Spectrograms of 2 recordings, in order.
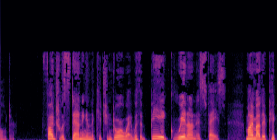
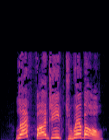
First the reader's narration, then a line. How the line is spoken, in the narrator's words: I screamed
